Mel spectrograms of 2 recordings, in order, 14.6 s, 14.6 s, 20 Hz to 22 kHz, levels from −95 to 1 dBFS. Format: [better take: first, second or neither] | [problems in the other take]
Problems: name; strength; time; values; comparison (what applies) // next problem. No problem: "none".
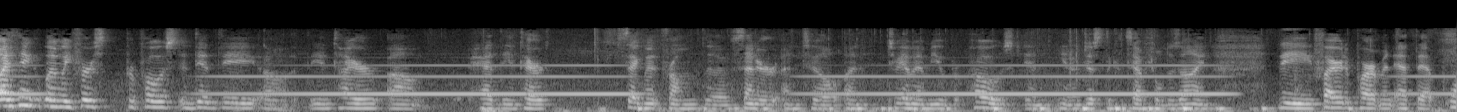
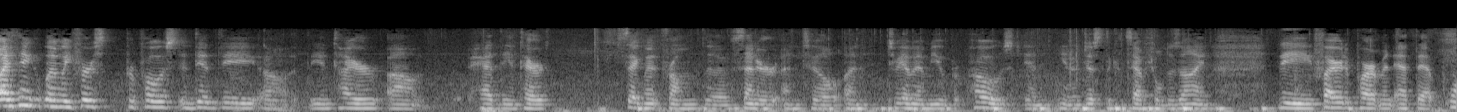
second | background sound (Wind instrument, woodwind instrument); 5 dB below the speech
